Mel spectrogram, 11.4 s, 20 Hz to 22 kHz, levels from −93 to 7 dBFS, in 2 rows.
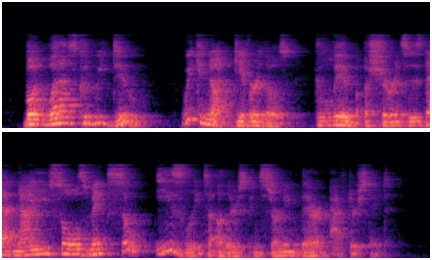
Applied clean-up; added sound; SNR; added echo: none; none; none; reverberation time 0.6 s.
